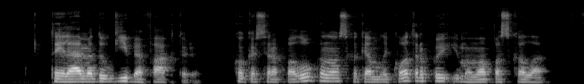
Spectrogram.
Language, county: Lithuanian, Kaunas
